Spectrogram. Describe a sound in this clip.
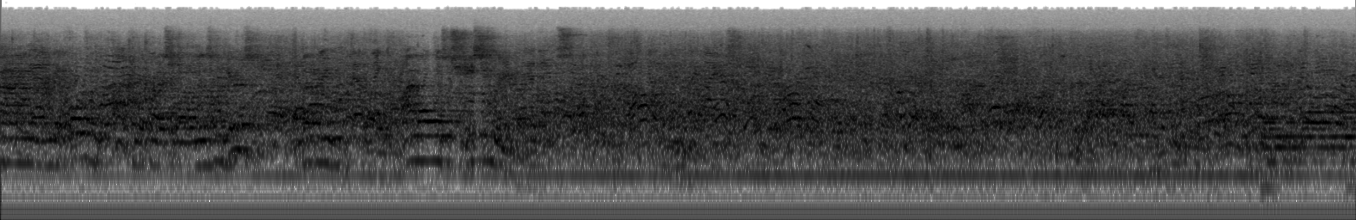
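A big band plays a lively tune in a large echoing hall.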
